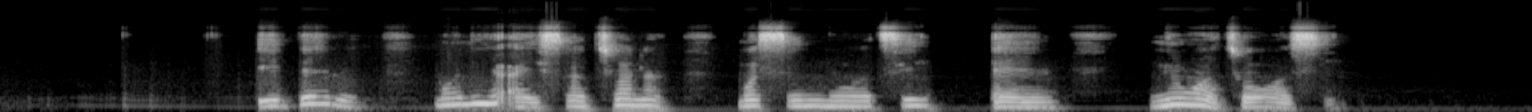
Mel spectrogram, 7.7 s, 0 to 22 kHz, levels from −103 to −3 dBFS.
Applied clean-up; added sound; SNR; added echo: neural mask model RNNoise.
